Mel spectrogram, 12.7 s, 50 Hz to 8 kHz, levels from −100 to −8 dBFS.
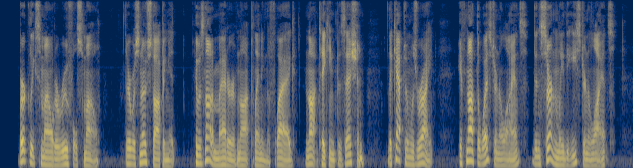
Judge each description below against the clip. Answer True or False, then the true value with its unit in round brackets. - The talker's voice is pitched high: False (120 Hz)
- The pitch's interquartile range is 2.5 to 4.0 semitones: False (4.5 semitones)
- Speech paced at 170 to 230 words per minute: True (175 wpm)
